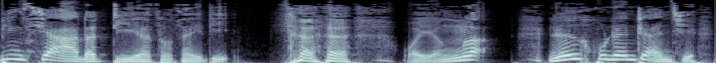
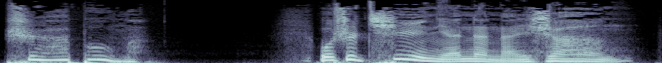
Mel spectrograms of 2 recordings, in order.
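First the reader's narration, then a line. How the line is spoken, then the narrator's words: Trembling voice. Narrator (Chinese): 吕冰颤声道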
